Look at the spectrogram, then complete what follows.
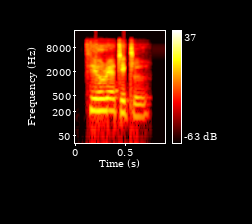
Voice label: "theoretical", Indian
